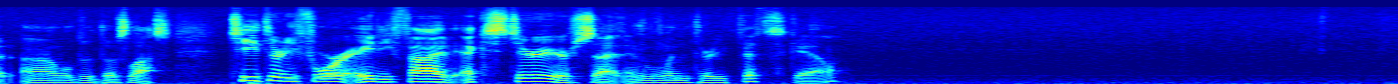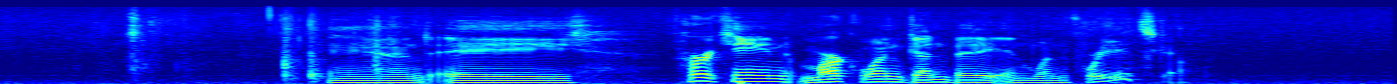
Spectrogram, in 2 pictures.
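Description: A middle-aged man talks calmly and close to a microphone, in bursts with pauses.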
